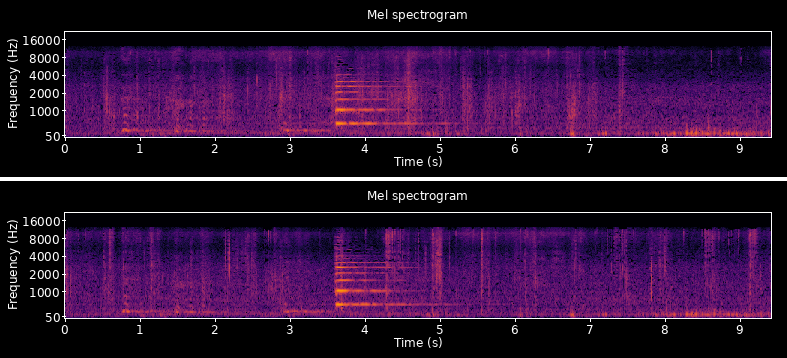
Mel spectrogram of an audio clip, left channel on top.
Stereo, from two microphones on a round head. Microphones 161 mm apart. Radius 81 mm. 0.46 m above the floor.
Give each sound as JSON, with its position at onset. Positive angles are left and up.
{"t": 0.7, "sound": "laughter", "side_deg": 25, "distance_m": 1.2}
{"t": 3.6, "sound": "a violin", "side_deg": -15, "distance_m": 2.0}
